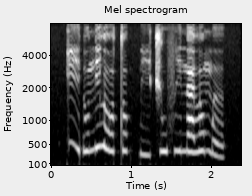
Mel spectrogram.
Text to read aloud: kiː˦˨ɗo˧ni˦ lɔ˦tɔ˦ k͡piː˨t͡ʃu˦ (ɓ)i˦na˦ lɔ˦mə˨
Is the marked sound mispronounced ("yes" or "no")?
yes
